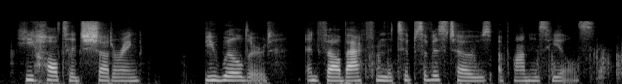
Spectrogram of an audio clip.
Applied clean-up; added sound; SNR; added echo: neural mask model RNNoise.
